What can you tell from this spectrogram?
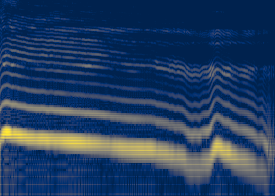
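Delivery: drawn-out helpless laughter; long held laugh. Real, not acted. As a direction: let the laugh run long. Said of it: "ya no me aguanto la risa".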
